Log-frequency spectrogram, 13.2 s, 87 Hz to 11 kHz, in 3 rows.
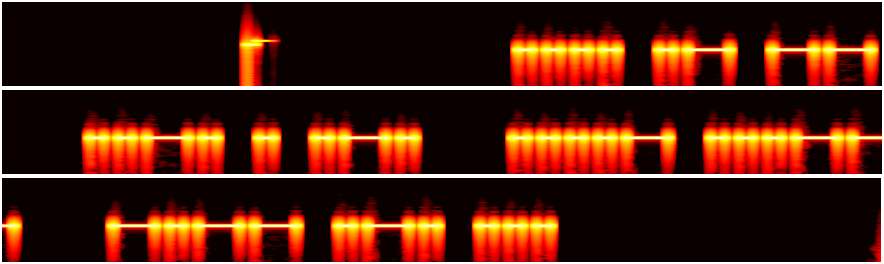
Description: Morse code, heard as a keyed tone, about 17 wpm, 700 Hz. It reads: HAM FER 43 YRS
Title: K1USN SST QSO Practice 17wpm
